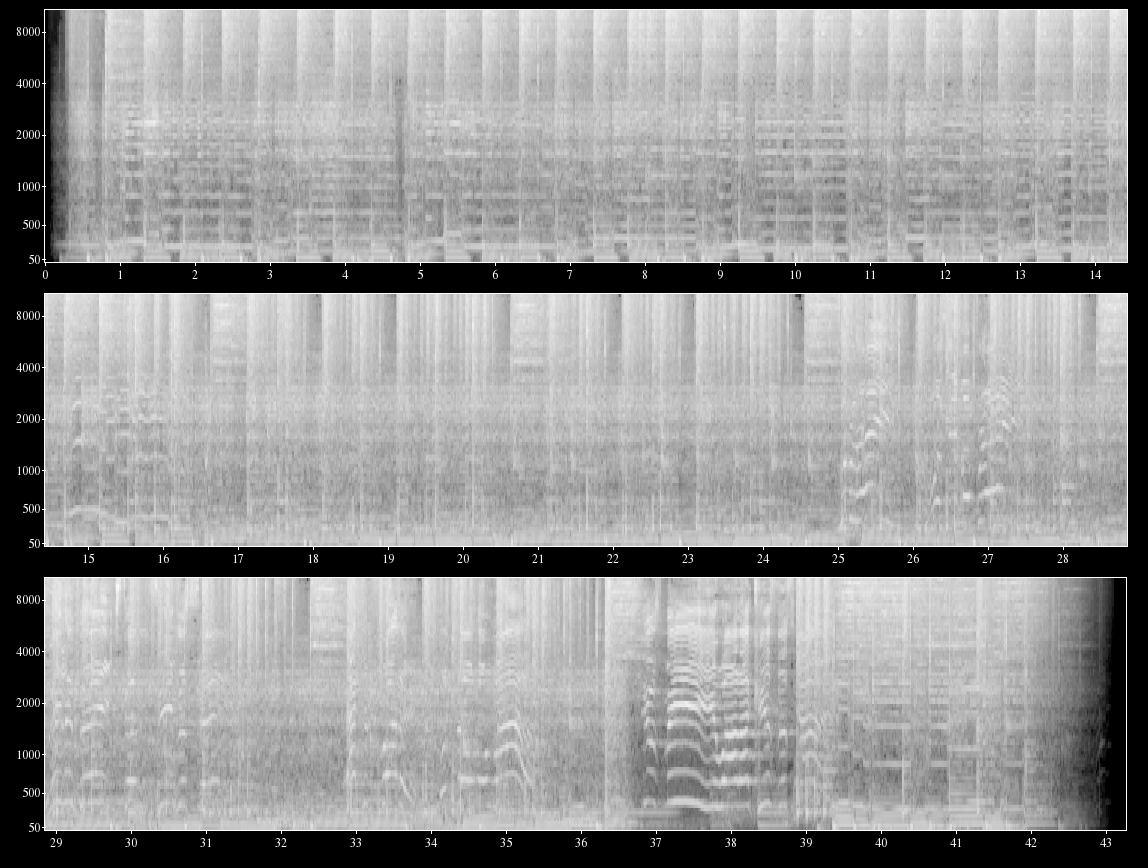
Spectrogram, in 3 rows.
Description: Recorded live at Brucknerhaus, Linz/Austria 8.11.2000.
guitars, lead vocals
bass, vocals
drums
